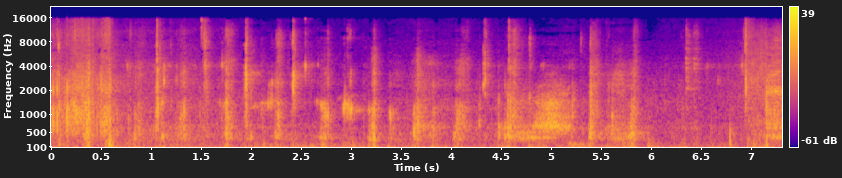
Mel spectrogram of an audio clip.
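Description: A person chewing a mouthful of food with the lips closed: wet smacking and many short mouth clicks.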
